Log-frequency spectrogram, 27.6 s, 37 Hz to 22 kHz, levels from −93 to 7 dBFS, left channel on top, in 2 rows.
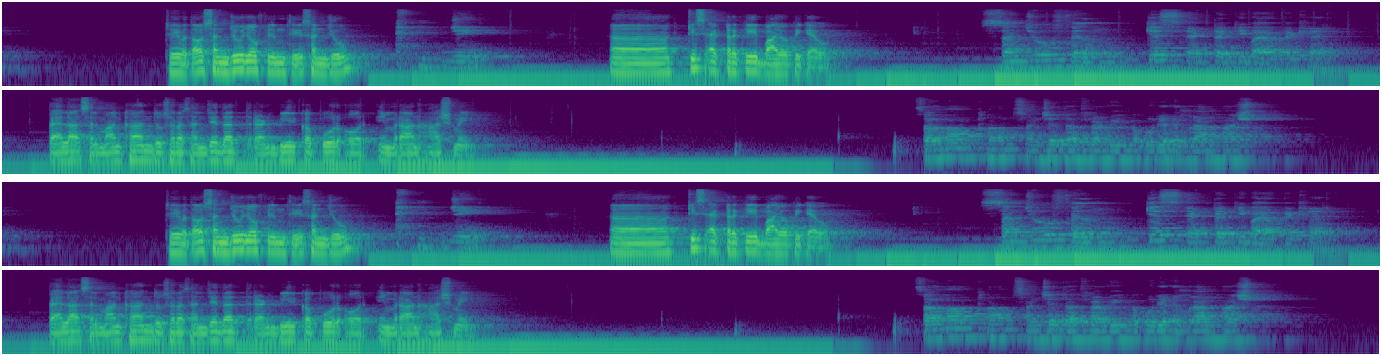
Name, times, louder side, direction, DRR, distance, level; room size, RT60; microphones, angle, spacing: voice 1, 1.7-3.5 6.1-8.3 14.3-18.5, left 1 dB, 10° left, 7 dB, 0.3 m, -23 dB
sound 1, 3.7-22.1, left 1 dB, 35° left, 0.7 m, -38 dB
voice 2, 3.9-4.8 9.8-13.3 23.0-26.3, equal, 65° right, -2 dB, 5.4 m, -43 dB
22.5 x 8.1 x 4.8 m, 1.4 s
head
